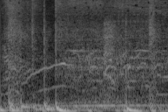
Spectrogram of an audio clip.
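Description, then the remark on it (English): A few short, nasal duck honks ring out in quick succession over a steady electronic hum, fairly loud, with no one speaking. “I can't get over that duck, dude.”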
